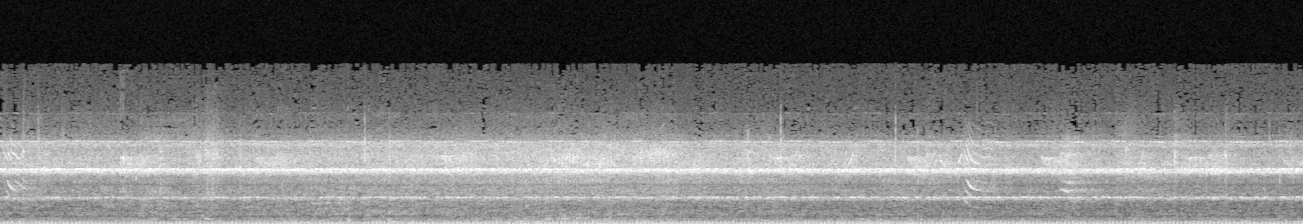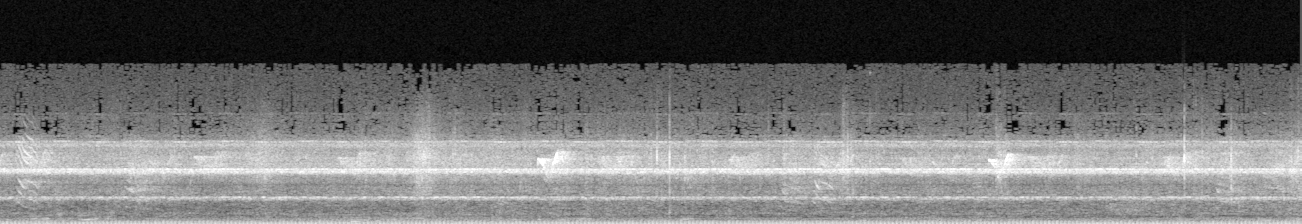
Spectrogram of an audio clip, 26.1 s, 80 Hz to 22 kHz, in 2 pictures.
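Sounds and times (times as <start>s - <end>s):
continuous low hum: 0.0s - 26.0s
insects droning: 0.0s - 26.0s.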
